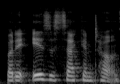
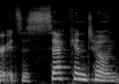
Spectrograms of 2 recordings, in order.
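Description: First: Firm contrastive stress on is. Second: Said in the usual way. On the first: Shown as a demonstration. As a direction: insist with the word is, correcting a common mistake. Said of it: "Usually you will see it written down as a fourth tone". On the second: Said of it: "Be careful, guys".

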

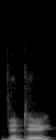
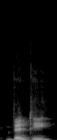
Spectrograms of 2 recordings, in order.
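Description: First: "venti" said as VEN-tay; venti ending in "tay". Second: Said in the usual way. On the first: Real, not acted. Host naming his coffee size, "venti" as VEN-tay. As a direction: end "venti" on an ay sound.

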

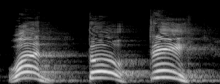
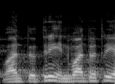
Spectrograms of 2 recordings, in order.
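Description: First: Rising shouted count, higher each number; loud count. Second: Said in the usual way. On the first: Real, not acted. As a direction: count them in at full voice. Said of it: "Ready na kayo?". (malakas na pagbilang)

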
